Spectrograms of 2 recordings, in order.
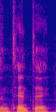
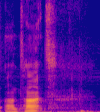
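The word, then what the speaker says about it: entente: on taunt I didn't I always said it was intente until you know I read Stalin saying it and then I looked it up and it's on taunts whether that on the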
